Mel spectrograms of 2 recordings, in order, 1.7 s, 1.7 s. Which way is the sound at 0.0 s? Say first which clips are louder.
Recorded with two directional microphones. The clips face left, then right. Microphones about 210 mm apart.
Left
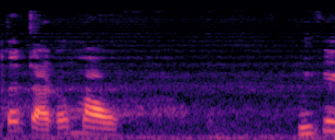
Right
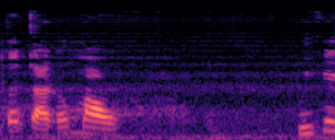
Even; 5° left (ahead or behind).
